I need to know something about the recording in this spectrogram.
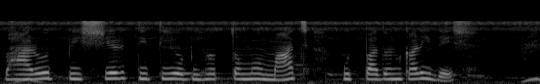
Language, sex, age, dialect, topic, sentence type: Bengali, female, 18-24, Rajbangshi, agriculture, statement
